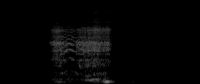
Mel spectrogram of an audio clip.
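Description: A brief rustling scuff, about half a second long, as a hand grabs and catches a small object.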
